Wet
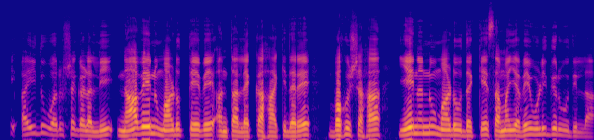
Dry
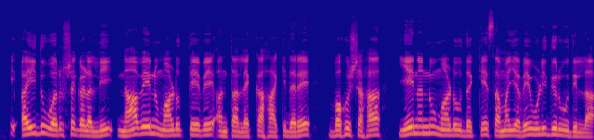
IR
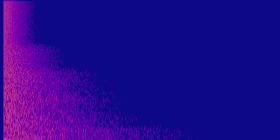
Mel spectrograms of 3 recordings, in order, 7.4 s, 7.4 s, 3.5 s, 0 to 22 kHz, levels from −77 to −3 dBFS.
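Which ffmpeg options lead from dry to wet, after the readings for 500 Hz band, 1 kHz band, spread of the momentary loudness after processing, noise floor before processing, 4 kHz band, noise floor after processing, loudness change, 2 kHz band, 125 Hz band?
+4.0 dB, +5.5 dB, 10 LU, −72 dBFS, +5.5 dB, −73 dBFS, +4.5 dB, +5.5 dB, +3.5 dB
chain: -af "dynaudnorm=framelen=300:gausssize=7:maxgain=13dB,aeval=exprs='0.794*(cos(1*acos(clip(val(0)/0.794,-1,1)))-cos(1*PI/2))+0.112*(cos(2*acos(clip(val(0)/0.794,-1,1)))-cos(2*PI/2))+0.112*(cos(3*acos(clip(val(0)/0.794,-1,1)))-cos(3*PI/2))':channel_layout=same,volume=-2dB"

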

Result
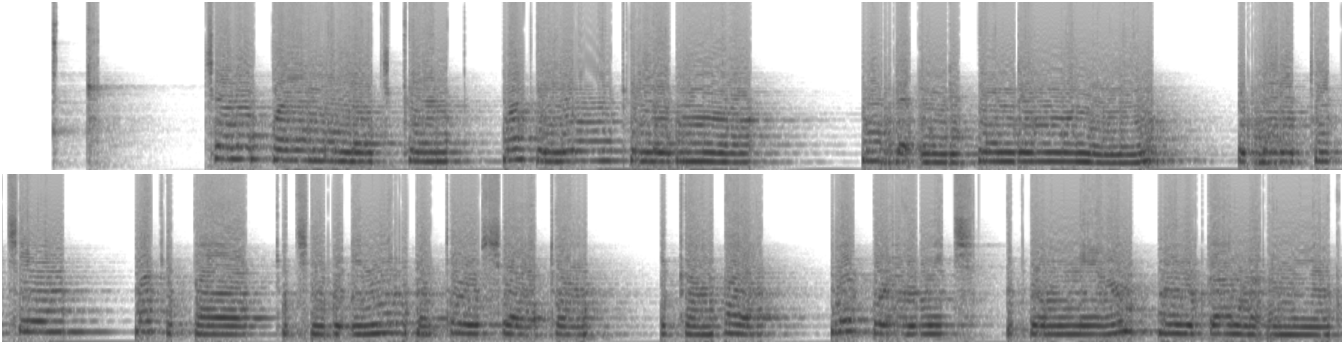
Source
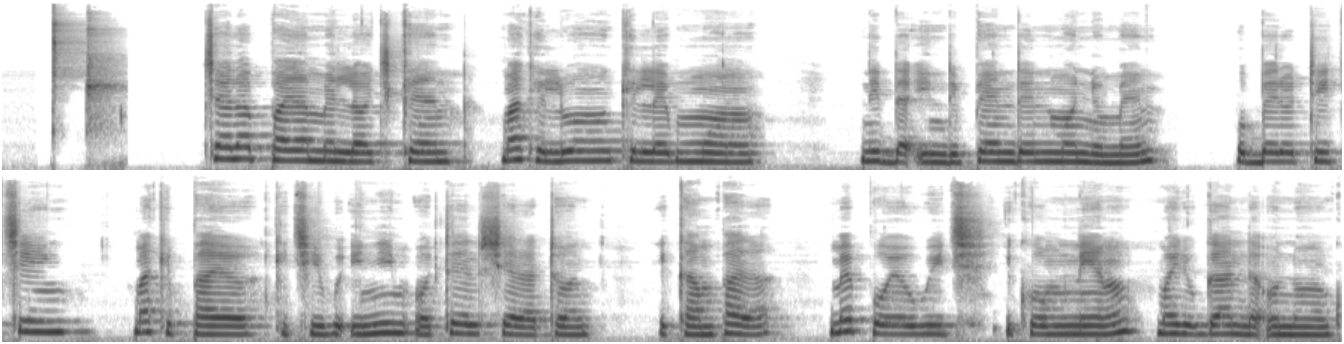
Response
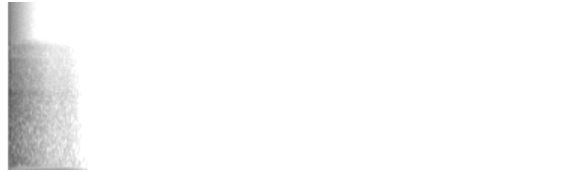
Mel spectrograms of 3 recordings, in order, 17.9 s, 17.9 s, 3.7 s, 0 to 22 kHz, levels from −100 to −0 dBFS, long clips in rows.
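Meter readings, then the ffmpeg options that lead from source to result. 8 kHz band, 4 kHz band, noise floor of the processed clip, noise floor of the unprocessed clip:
+1.5 dB, 0.0 dB, −64 dBFS, −74 dBFS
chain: -filter_complex "[0:a]bandreject=frequency=46.2:width_type=h:width=4,bandreject=frequency=92.4:width_type=h:width=4,bandreject=frequency=138.6:width_type=h:width=4,bandreject=frequency=184.8:width_type=h:width=4,bandreject=frequency=231:width_type=h:width=4,bandreject=frequency=277.2:width_type=h:width=4,acrusher=bits=4:mix=0:aa=0.000001,asplit=2[link_01][link_02];[1:a]atrim=start_sample=2205,asetrate=22491,aresample=44100,lowpass=2200[link_03];[link_02][link_03]afir=irnorm=-1:irlink=0,volume=-17dB[link_04];[link_01][link_04]amix=inputs=2:normalize=0,volume=-2.5dB"

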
